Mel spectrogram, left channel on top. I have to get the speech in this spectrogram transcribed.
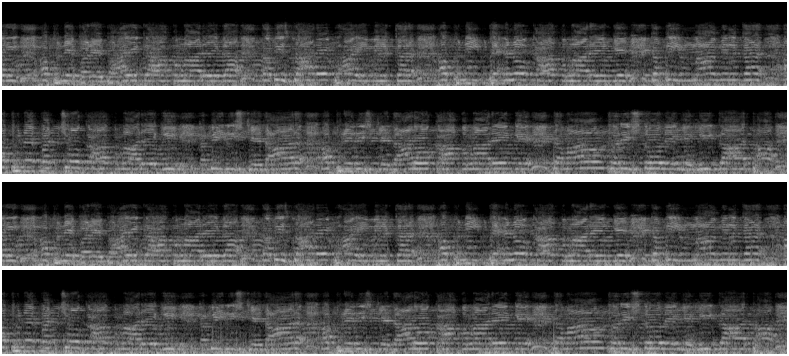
اپنے بڑے بھائی کا حق مارے گا، کبھی سارے بھائی مل کر اپنی بہنوں کا حق ماریں گے، کبھی ماں مل کر اپنے بچوں کا حق مارے گی، کبھی رشتہ دار اپنے رشتہ داروں کا حق ماریں گے۔ تمام فرشتوں نے یہی کہا تھا،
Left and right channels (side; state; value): both; normal; correlation 0.90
